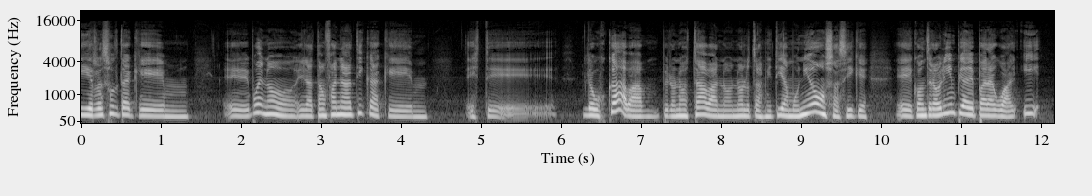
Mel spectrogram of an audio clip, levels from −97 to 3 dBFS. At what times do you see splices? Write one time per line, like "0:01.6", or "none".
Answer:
none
